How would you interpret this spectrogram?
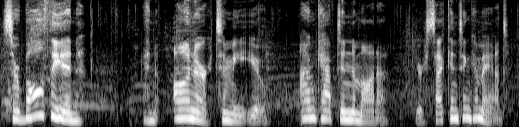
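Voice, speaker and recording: An actress playing an earnest young female army captain in an audio drama, with a crisp, military way of speaking. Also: mid-range voice, lively intonation, moderate pace, soft background music, lightly acted. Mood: nervous, respectful. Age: young adult. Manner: crisp, deferential military address.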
